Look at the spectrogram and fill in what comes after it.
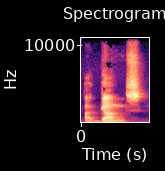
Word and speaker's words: agamus: And this does something to the way we pronounce the G. When there was an I following the G in ecclesiastical Latin, that softened the G. We said agimus. But with an A, the G goes back to being a hard G, agamus.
